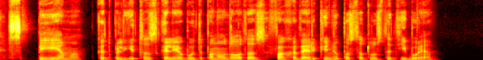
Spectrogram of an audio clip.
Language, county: Lithuanian, Klaipėda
